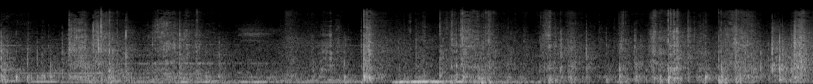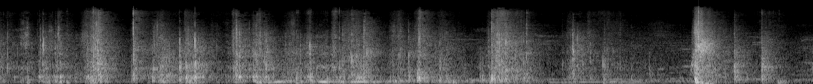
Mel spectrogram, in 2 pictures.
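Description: Cardboard camera box and its paper packaging being handled and opened by hand: irregular rustling, scraping and small knocks, with one sharp, louder knock about 15 seconds in.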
